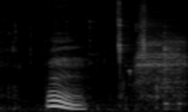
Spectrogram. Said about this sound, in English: Very good. We're sipping.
